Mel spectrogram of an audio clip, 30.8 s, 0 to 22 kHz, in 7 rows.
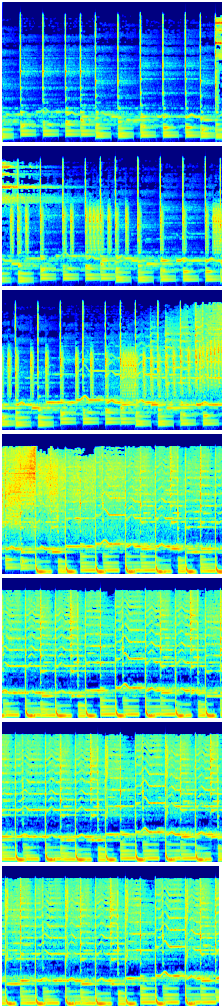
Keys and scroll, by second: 23.0-24.3 typing, 25.3 ctrl+i, 26.0-28.2 typing, 29.9 typing.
